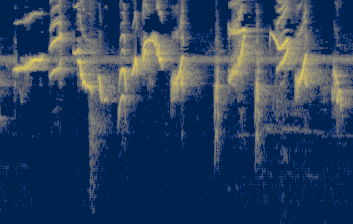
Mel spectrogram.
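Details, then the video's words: Oriental magpie-robin fighting song during voice training, made of clear, drawn-out whistles that bend up and down, separated by sharp short chips, in a measured series of about ten phrases. "Choè than hót đấu/Choè than hót luyện giọng căng lửa/Choè than hót"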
